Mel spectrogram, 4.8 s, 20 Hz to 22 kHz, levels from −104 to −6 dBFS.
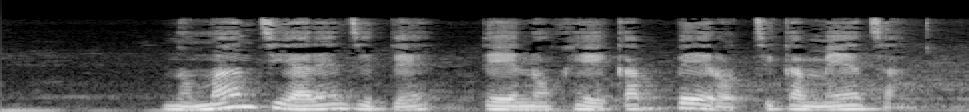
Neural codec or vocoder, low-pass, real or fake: none; 10.8 kHz; real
